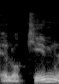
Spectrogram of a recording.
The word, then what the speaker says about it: Elokim: And we just pronounce it as if it's written with a kuf, Elokim, rather than with a hey.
